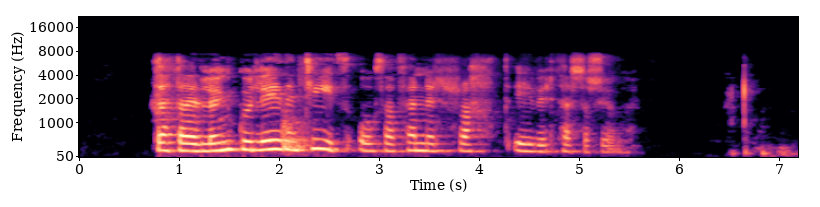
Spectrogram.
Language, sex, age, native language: Icelandic, female, 50-59, Icelandic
